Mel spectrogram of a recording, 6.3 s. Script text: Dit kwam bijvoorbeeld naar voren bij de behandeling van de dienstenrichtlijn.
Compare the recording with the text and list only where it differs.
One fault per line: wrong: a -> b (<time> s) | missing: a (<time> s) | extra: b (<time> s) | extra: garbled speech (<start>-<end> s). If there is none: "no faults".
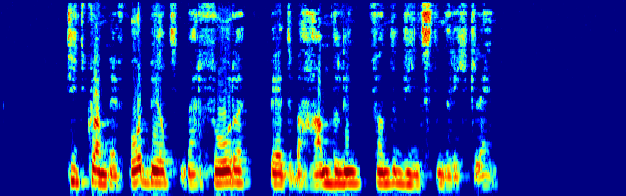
no faults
